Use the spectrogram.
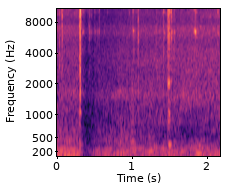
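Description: A bunch of keys jangles briefly, with a few sharp metallic clinks spaced over a couple of seconds against steady low background noise.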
